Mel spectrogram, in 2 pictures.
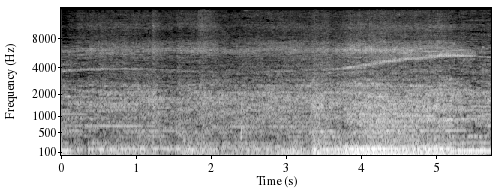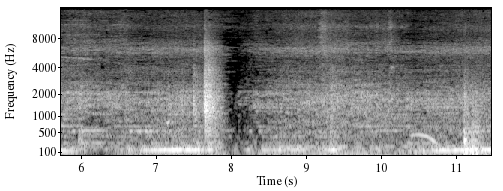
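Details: Diesel truck with massive exhaust leak: very loud, deep rumble with rapid puffing chuff, about four beats a second, rising with revs.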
